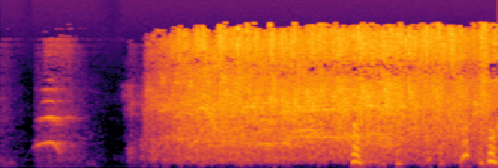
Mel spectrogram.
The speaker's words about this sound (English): Why are you clapping for that? It was one guy. I'm proud of him.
